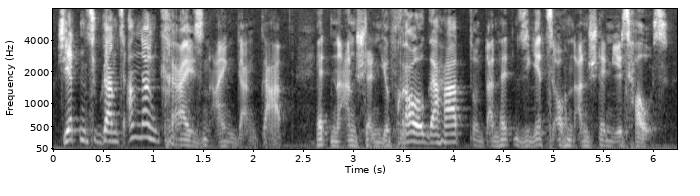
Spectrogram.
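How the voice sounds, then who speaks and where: A pompous old colonel. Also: male voice, on the low side, wildly swooping pitch, a little fast, bright, forceful tone, full character voice. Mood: lecturing. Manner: patronizing, lecturing, blustering. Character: pompous old male colonel, condescending, militaristic. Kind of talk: 1940s radio acting.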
